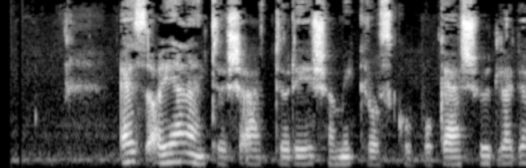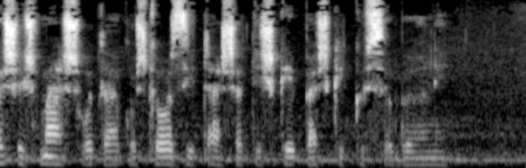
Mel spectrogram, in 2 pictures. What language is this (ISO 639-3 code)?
hun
